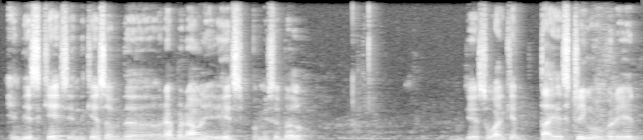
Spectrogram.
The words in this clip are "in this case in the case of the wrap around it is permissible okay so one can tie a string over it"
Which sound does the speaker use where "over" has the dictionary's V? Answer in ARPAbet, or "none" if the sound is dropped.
V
